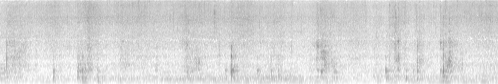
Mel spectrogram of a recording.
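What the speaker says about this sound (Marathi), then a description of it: "जास्त क्वांटिटी असेल तर चांगलं खालीवरती व्यवस्थित असे हे हलवावं लागतं" Semolina sheera for puja prasad being stirred in a pan, repeated scraping spatula strokes at an uneven rhythm over a low steady background, no talking.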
